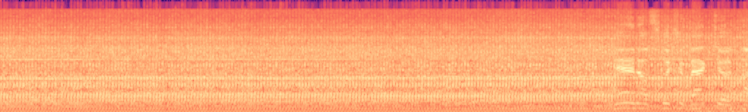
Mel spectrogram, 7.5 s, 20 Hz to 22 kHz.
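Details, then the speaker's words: Bailey 3700 W portable generator after carburetor cleaning, a new spark plug and the eco servo rotated back, running in eco mode: a steady, even drone with no hunting, misses or surging. Normal steady running. "the motor seems to just be running just fine once i got that servo rotated back"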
